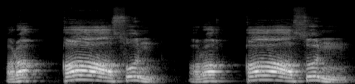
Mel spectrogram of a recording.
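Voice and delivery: "Raqqasun" very slow, doubled q; slow model reading; slow demo word. Shown as a demonstration. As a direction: spell out "Raqqasun" slowly. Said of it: "on lui met la voyelle".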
